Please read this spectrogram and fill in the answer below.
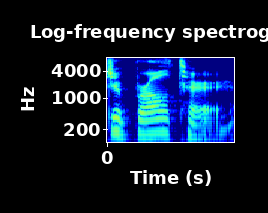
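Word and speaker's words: Gibraltar: here it's on the Iberian Peninsula and it's pronounced Gibralter I've never seen that written out anyway back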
